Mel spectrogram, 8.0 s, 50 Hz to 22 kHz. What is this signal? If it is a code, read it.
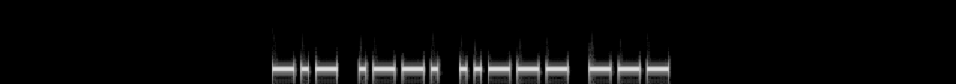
Morse code, heard as a keyed tone, about 20 wpm, 700 Hz. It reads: KP2O
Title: DXCC-100 Call Signs - 4 Characters - Repeated 3x - 20wpm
